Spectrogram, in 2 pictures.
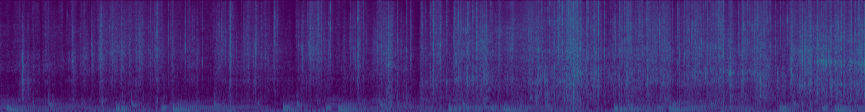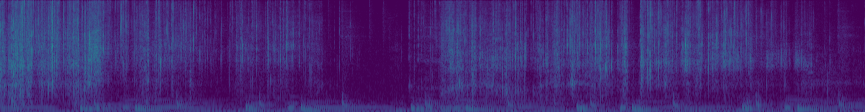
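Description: Baking paper crinkling and rustling as it is folded and pressed around a ball of homemade play dough, loudest in the middle and again after a short lull. Background music with a low repeating bass line runs underneath.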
